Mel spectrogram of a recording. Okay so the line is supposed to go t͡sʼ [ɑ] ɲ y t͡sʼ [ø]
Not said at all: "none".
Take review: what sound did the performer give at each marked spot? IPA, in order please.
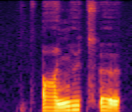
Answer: ɑ, ø

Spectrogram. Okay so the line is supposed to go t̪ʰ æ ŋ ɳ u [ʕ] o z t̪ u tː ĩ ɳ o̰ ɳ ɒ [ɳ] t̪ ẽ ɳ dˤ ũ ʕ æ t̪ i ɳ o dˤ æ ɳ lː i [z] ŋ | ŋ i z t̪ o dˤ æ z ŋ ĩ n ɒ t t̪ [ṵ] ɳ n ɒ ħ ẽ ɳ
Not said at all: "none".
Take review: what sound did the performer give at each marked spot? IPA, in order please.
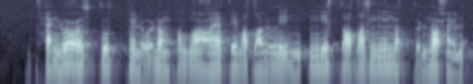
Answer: ʕ, ŋ, none, o̰

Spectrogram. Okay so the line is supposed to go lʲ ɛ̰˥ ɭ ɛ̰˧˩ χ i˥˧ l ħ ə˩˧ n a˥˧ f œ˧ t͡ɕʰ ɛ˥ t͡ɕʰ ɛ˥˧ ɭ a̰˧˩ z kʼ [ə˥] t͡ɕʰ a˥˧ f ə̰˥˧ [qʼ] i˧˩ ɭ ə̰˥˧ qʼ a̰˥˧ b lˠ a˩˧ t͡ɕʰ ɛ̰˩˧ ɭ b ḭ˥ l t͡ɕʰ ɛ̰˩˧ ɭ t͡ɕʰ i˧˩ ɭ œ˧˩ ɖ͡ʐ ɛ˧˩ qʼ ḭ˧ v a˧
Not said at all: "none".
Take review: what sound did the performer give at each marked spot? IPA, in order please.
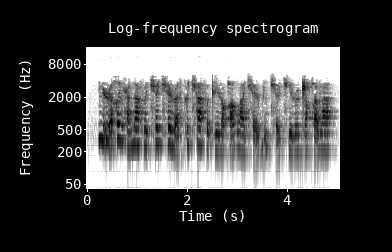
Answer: ə˥, kʼ

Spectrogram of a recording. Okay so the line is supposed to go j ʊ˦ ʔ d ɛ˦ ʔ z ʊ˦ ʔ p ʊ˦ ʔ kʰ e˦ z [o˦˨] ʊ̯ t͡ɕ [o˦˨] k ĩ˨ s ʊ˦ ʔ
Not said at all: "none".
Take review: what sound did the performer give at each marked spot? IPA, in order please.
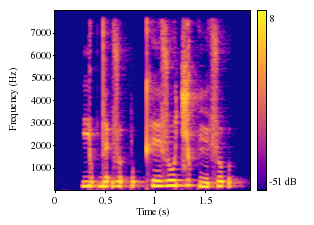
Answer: o˦˨, o˦˨

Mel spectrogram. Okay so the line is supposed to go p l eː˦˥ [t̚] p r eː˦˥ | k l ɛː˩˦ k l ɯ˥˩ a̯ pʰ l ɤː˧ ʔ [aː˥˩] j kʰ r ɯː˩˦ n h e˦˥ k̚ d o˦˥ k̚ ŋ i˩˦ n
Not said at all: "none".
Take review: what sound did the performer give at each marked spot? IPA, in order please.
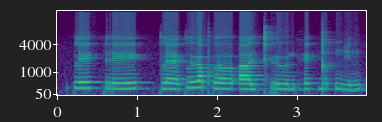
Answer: k̚, aː˧

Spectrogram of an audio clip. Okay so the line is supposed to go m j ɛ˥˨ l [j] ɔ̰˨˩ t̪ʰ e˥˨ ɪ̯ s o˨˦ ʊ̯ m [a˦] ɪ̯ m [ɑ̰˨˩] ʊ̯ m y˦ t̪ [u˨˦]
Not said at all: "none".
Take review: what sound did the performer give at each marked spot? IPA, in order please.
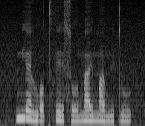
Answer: w, a˦, ɑ˥˨, u˨˦

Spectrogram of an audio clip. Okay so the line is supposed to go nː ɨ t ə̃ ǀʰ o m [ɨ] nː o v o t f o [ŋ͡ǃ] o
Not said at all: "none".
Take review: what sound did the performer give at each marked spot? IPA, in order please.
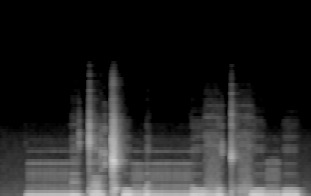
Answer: ə, ŋ

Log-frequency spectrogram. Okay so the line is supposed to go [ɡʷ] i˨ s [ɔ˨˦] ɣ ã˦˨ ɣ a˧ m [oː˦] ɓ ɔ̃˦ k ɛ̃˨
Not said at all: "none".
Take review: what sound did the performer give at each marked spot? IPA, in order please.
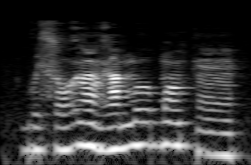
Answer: ɡʷ, ɔ˨˦, oː˦

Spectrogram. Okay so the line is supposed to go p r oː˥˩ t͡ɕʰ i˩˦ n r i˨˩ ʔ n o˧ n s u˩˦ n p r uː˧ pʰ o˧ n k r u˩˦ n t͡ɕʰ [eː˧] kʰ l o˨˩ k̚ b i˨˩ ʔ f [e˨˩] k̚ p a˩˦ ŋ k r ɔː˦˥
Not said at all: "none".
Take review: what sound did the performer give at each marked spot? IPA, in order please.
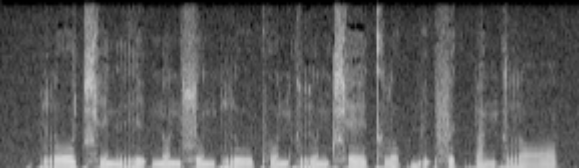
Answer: eː˧, e˦˥

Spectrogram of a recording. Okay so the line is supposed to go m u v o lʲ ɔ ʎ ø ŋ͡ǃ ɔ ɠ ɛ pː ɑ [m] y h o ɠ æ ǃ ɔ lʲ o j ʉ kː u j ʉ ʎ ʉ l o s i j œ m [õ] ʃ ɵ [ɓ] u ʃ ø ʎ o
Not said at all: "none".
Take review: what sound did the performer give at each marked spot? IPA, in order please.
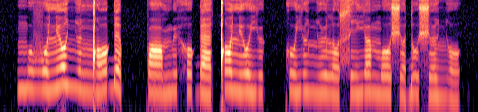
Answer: m, o, ɗ

